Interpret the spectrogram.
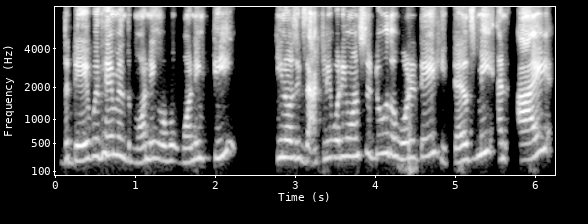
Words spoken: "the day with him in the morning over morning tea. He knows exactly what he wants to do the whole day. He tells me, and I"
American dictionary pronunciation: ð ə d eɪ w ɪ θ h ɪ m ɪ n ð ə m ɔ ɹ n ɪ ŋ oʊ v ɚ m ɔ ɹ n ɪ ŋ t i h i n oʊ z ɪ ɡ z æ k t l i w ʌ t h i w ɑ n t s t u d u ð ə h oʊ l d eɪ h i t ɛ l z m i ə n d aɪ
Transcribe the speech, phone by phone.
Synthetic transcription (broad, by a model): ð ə d eɪ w ɪ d h ɪ m ɪ n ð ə m ɔ ɹ n ɪ ŋ oʊ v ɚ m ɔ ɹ n ɪ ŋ t i h i n oʊ z ɪ ɡ z æ k t l i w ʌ t h i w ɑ n t s t u d u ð ə h oʊ l d eɪ h i t ɛ l z m i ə n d aɪ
